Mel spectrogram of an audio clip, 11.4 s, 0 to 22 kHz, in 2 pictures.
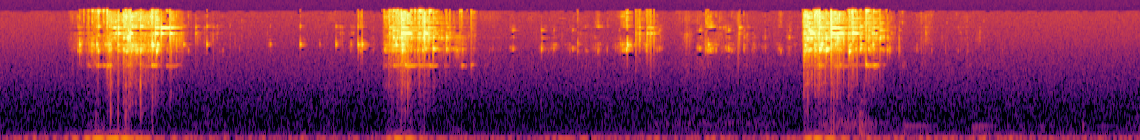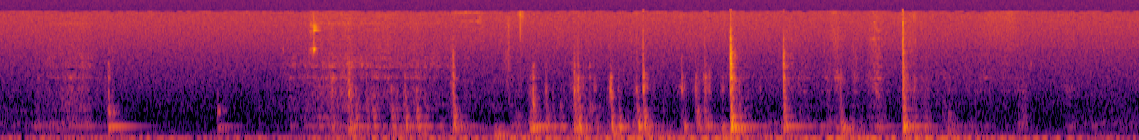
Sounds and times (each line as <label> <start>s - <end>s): jewellery sounds 0.4s - 4.5s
